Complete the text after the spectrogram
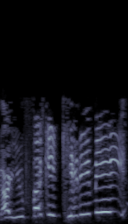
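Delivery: half-acted disbelief; incredulous. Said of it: "I'm like".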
